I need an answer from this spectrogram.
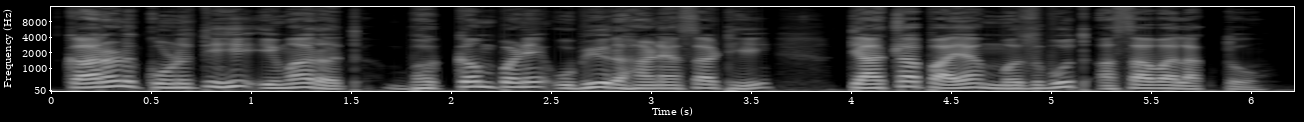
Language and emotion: Marathi, neutral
